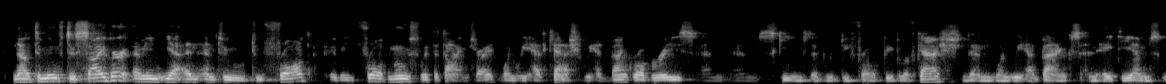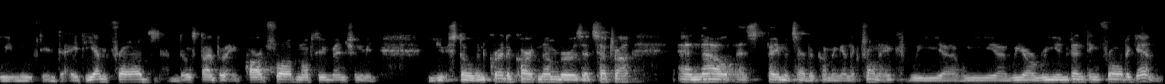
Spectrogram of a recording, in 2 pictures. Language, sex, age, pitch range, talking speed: English, male, 50-69, 95-120 Hz, 215 wpm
